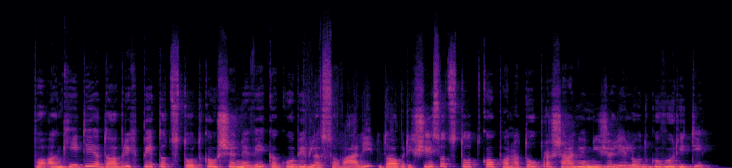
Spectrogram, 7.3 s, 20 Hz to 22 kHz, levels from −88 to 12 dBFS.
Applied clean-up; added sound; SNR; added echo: neural mask model DeepFilterNet 3.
